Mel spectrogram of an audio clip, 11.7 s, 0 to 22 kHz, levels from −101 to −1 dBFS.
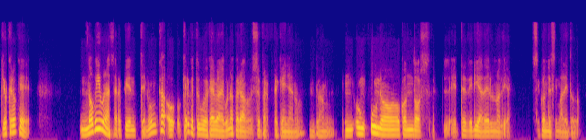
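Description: Near the end, from 10.35 to 10.64 s, the processor falls behind and misses a run of buffer deadlines in quick succession: processor overload crackle. Each late buffer is replaced by silence with abrupt edges, and the spacing of the dropouts fits buffers of around 10 ms, with roughly ten lost in that span. On the speech this is heard as a short, gritty burst of crackle and tearing that breaks up the sound, then clears once the load eases.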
